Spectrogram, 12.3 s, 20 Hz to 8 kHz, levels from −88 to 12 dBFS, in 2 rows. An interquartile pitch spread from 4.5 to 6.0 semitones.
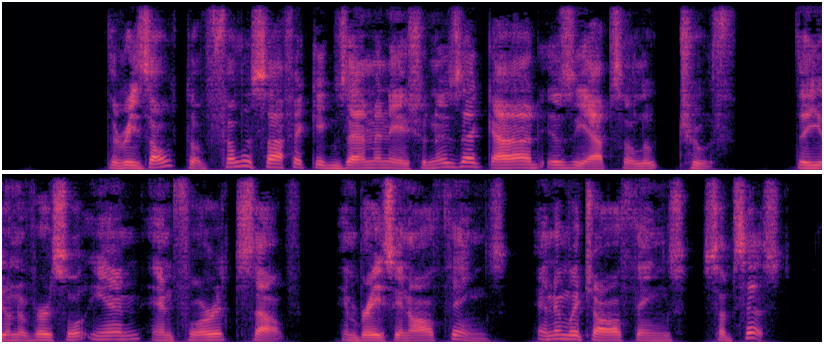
Yes: average, 5.0 semitones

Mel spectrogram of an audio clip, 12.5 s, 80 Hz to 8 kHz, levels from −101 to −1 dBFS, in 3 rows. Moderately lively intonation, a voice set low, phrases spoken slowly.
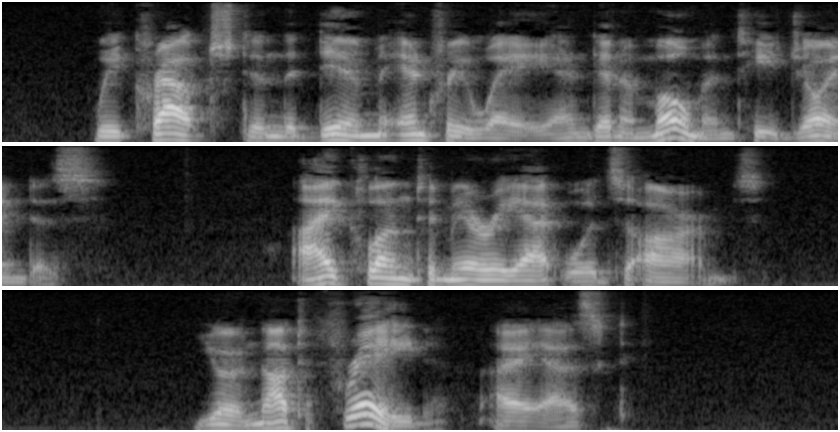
Yes: average, 4.2 semitones; low, 100 Hz; slow, 115 wpm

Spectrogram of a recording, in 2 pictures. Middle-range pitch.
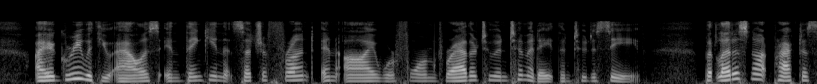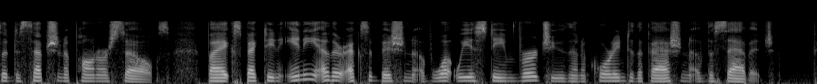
Yes: medium, 160 Hz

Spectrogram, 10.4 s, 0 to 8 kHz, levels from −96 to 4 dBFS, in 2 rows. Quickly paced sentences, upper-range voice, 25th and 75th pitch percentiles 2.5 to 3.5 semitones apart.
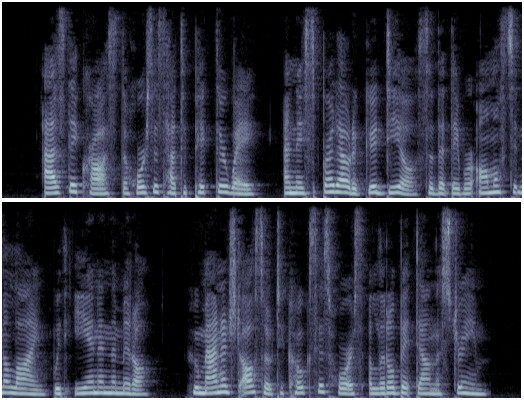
Yes: fast, 250 wpm; high, 215 Hz; average, 3.0 semitones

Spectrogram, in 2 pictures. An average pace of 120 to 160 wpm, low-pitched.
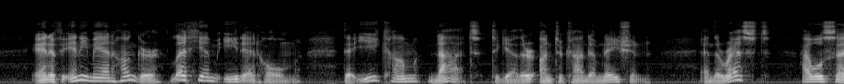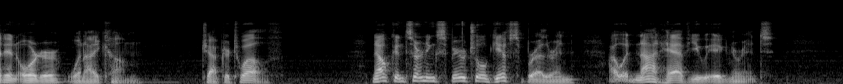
Yes: average, 145 wpm; low, 105 Hz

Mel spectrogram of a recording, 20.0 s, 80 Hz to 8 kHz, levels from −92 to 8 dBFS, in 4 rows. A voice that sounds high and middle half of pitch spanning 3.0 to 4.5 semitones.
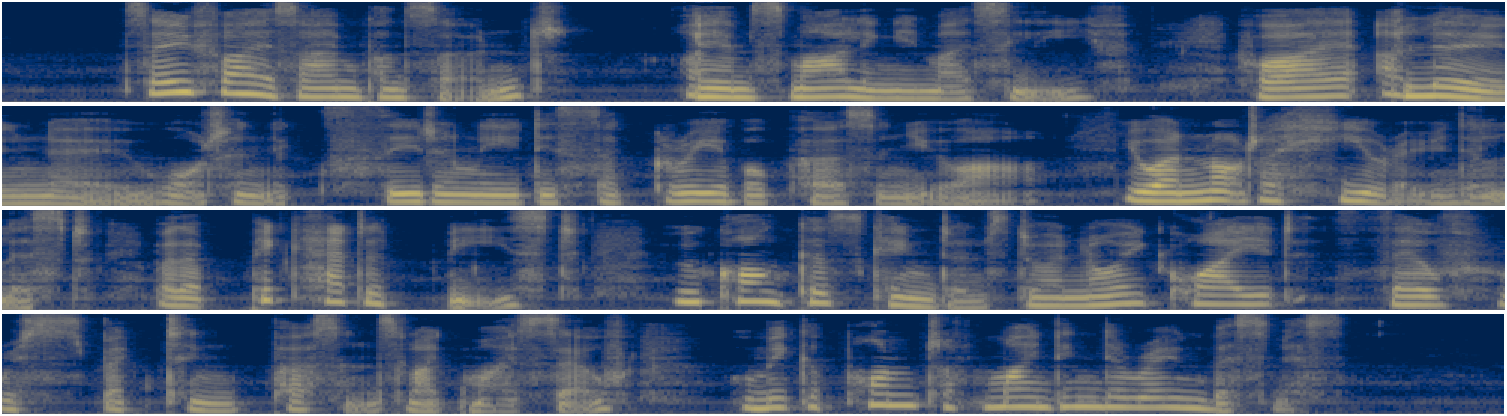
No: high, 200 Hz; average, 4.9 semitones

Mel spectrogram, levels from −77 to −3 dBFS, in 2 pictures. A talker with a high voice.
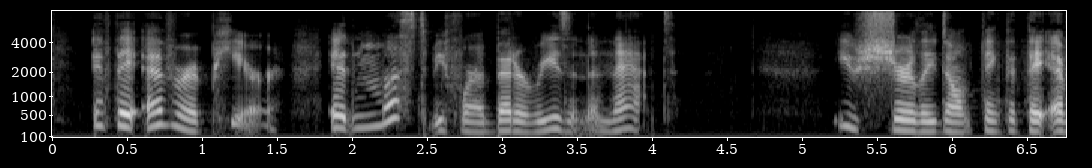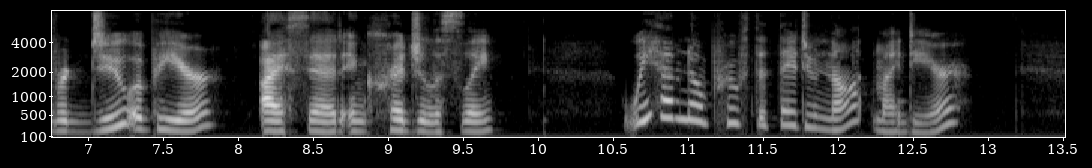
Yes: high, 200 Hz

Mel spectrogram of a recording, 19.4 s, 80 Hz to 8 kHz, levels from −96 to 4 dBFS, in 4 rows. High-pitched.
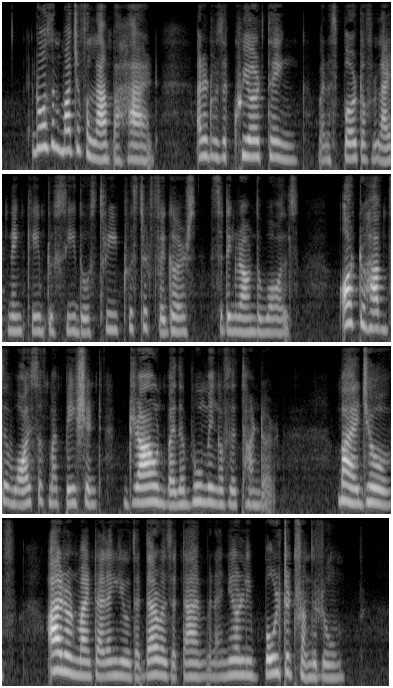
Yes: high, 215 Hz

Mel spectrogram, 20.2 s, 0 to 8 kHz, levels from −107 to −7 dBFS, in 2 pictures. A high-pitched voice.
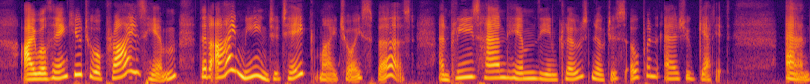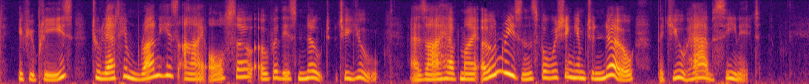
Yes: high, 220 Hz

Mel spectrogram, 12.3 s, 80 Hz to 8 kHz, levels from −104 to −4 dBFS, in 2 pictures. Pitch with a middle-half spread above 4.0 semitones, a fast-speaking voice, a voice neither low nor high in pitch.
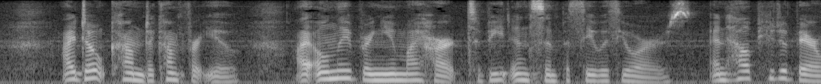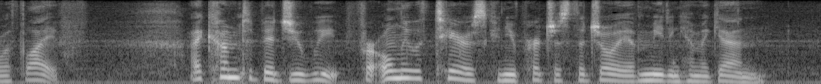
No: average, 3.7 semitones; fast, 215 wpm; medium, 170 Hz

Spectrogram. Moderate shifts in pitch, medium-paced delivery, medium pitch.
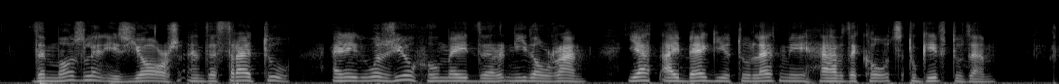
No: narrow, 2.0 semitones; average, 170 wpm; medium, 155 Hz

